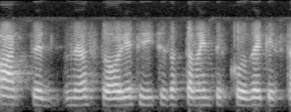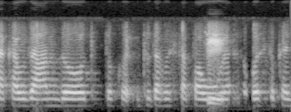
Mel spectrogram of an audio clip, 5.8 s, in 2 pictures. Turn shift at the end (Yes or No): No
